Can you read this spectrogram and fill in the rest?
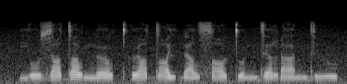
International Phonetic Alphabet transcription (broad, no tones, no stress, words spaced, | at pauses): jozədˤɨlˠ nœlˠt̪ʰɵy̯ dˤolʲɗalʲ sˤɐu̯t̪on delˠɽandɨu̯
